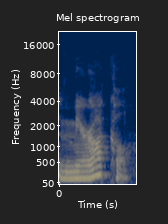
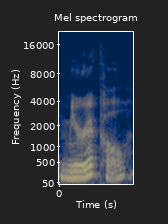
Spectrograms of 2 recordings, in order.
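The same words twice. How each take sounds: First: The vowels are pronounced clearly and distinctly. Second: The vowels are glossed over in an American way. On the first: The speaker calls it right. "it properly is pronounced miracle" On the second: The speaker calls it wrong. "We will often say it miracle"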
